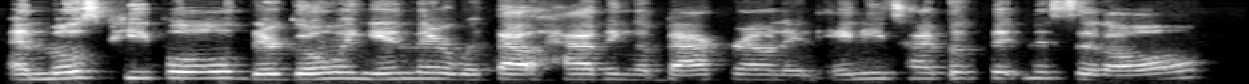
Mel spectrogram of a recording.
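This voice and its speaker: A woman's voice: medium pitch, fairly even intonation, a little fast, a little mellow. A woman panelist, a dancer and bodybuilder, giving firm and emphatic opinions in a casual discussion.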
